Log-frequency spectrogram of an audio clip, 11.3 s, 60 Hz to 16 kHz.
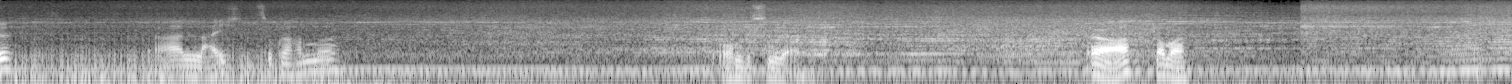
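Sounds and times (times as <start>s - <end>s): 
speech: 0.0s - 0.2s, 1.2s - 2.7s, 5.4s - 6.3s, 8.2s - 9.0s
drone taking off and hovering, propellers whirring: 0.0s - 11.3s.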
